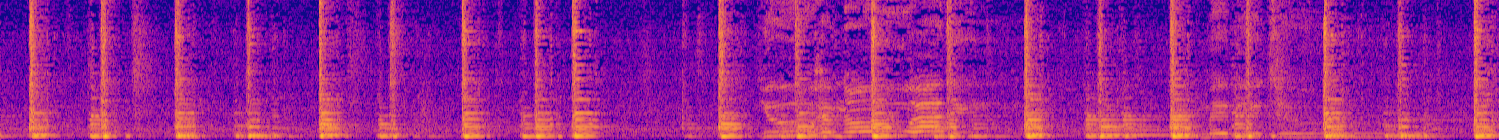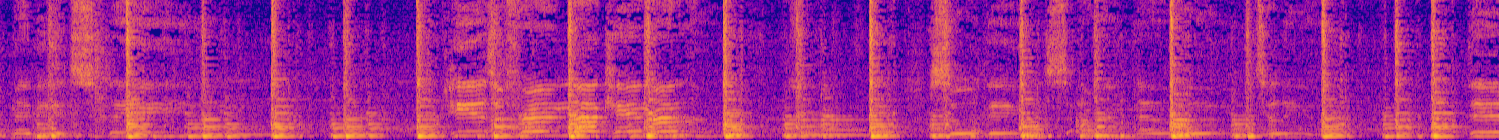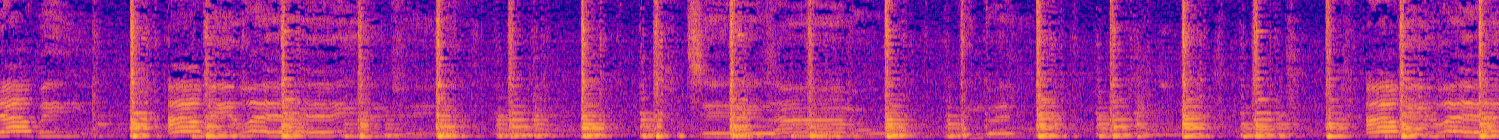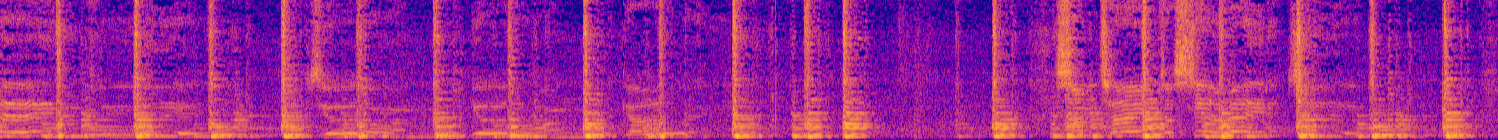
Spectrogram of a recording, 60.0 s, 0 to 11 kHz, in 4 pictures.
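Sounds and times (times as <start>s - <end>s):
ukulele strumming: 0.0s - 59.9s
woman singing: 7.2s - 42.1s, 42.7s - 53.4s, 55.0s - 59.8s.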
